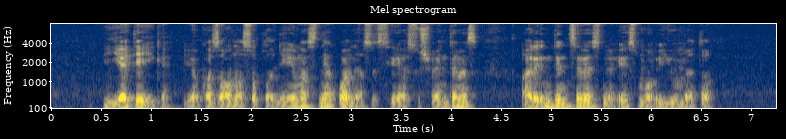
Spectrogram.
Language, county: Lithuanian, Kaunas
